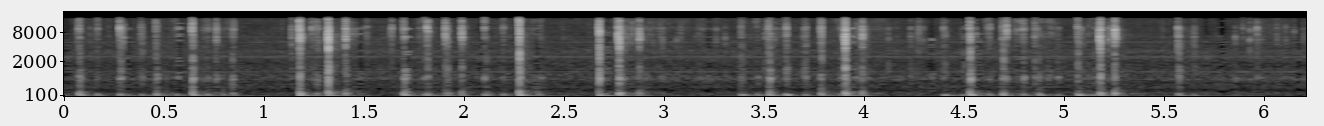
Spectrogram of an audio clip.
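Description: Bare fingertips type rapid taps on a backlit laptop keyboard with plastic keycaps. Short, sharp clicks come in quick bursts with brief pauses between them, each combining a low thud with a bright tick that stops almost instantly.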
